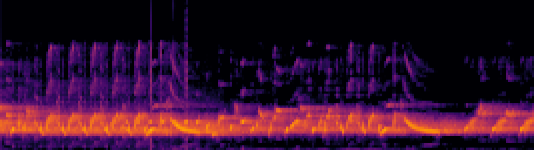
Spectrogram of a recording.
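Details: Goldfinch song, a steady stream of quick tinkling chirps and slurred downward notes, bright and twittering without pause.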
